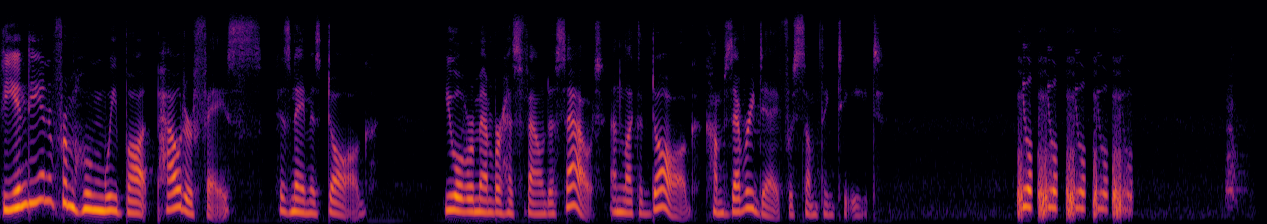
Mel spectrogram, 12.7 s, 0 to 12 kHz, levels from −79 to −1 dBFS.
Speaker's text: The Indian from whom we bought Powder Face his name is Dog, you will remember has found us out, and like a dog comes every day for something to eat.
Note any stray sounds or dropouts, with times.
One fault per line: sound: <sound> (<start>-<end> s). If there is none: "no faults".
sound: laugh (10.2-11.3 s)
sound: bark (12.3-12.5 s)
